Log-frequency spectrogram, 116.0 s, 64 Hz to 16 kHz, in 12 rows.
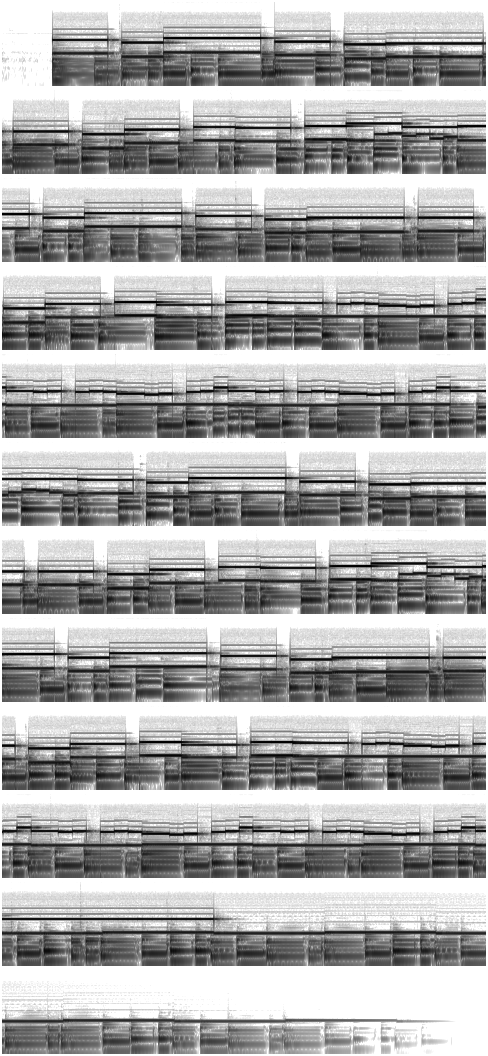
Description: [♪] The Theory of Structured Procrastination Arduino Piano2 & Bass '21.05.04 宅録
2声のメロディーをプログラムで演奏させてます。 さらにベースを重ねてみました。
